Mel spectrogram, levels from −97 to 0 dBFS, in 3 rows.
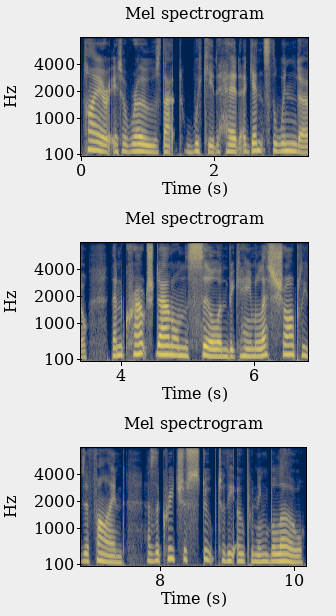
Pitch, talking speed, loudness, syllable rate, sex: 185 Hz, 155 wpm, -18 LUFS, 4.9 syllables/s, female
